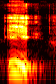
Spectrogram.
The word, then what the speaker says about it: Yi: YI represent E. It's pronounced as E.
